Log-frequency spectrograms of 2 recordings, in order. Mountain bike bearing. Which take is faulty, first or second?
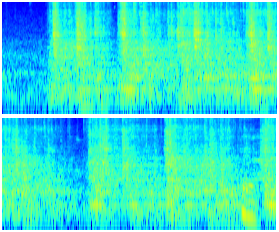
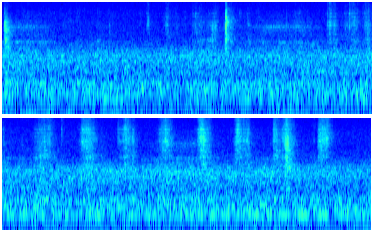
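second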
